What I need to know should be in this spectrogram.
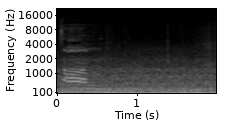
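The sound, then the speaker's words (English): Steady low rumble of a car driving on a road on the way to a store, a continuous engine and road drone with a voice heard briefly over it at the start. “I'm currently driving to the store to pick up some dirt so that I can make the Mother's Day present”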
